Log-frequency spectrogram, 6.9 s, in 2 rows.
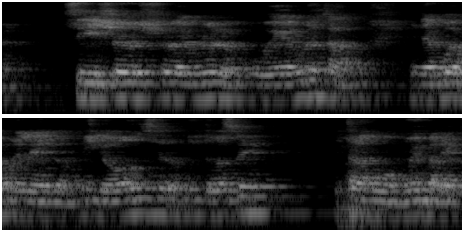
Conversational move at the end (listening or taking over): listening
